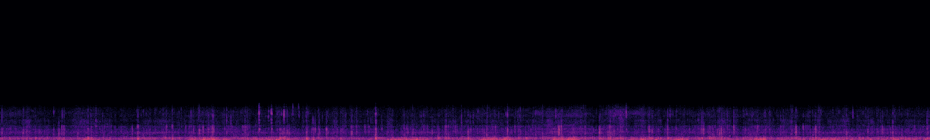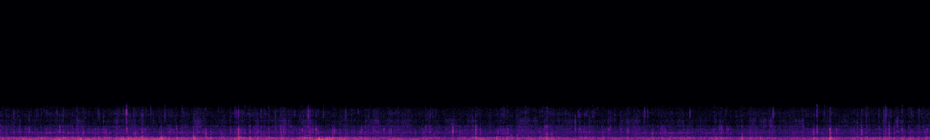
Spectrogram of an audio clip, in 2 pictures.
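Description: A bicycle frame rattles and clunks over bumps.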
